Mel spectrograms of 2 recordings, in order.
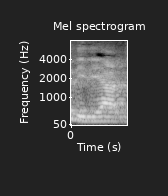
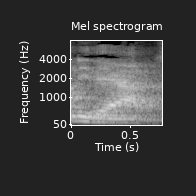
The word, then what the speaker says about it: lidiar: Se dice lidiar, chicos, lidiar, no lidear. Según están entendiendo mal mi pronunciación, pero es lidiar.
